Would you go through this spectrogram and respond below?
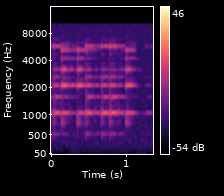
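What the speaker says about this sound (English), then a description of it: "Oh, looks like they're trying my cell phone now." A cell phone ringtone chimes in a quick, repeating pattern of bright tonal bursts, moderately loud, then trails off.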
